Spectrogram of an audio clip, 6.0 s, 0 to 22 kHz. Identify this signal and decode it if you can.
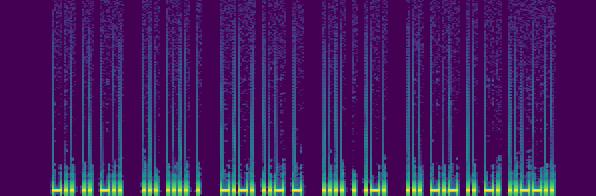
Morse code, heard as a keyed tone, about 40 wpm, 700 Hz. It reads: DID SHE CUT HER SKIN?
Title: Sentences from Top 1300 Words 40wpm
